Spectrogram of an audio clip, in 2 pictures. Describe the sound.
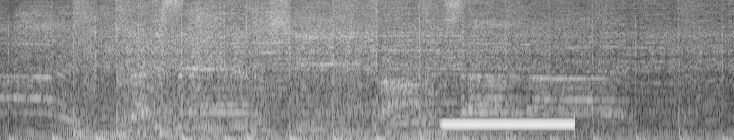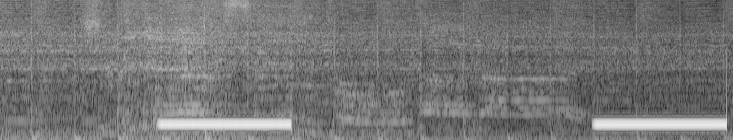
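Ringback tone of an outgoing telephone call: three steady, mid-pitched beeps, each about a second long and evenly spaced, over continuous background sound.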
